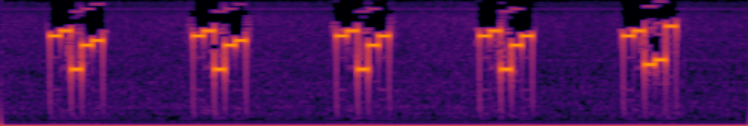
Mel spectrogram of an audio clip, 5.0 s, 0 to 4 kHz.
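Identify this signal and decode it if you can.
Five-tone selective call (ZVEI), heard as quick runs of five tones, tones of about 70 ms. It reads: 89167 89167 89168 89168 89230
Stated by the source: ZVEI five-tone selective call received on SDR.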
